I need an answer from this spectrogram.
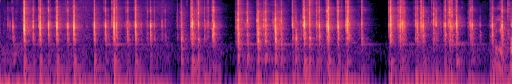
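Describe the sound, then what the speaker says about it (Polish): Logitech keyboard keys clicking in quick, uneven bursts of typing, crisp and close, with short pauses between runs of keystrokes. "Ej, ale ten klik jest specyficzny, w sensie podoba mi się w chuj."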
